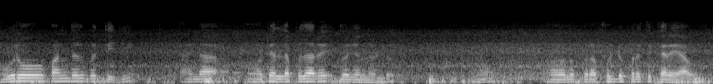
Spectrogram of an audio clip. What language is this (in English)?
Tulu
